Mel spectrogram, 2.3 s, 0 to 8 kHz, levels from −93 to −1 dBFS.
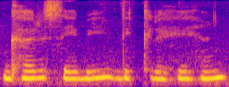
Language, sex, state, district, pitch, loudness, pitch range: Hindi, female, Himachal Pradesh, Shimla, 205 Hz, -14 LUFS, 200-215 Hz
